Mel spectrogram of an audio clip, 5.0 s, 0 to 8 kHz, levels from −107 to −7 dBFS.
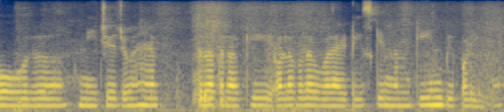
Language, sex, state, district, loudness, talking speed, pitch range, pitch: Hindi, female, Haryana, Rohtak, -17 LUFS, 180 wpm, 180-190 Hz, 185 Hz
